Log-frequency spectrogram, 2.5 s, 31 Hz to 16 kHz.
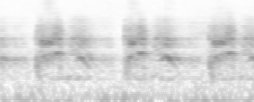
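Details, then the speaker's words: Medela Pump In Style Advanced breast pump in two-phase let-down mode: slow, gentle rhythmic suction pulses with soft hiss and whoosh about every 0.9 seconds, lower pressure, mimicking a baby's initial feeding rhythm. "notice that the sucking is a lot slower and it is a little bit less pressure inside so this is a great way to start out your pumping session because the baby does this as well they start the feeding with a slow gentle sucking rhythm"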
